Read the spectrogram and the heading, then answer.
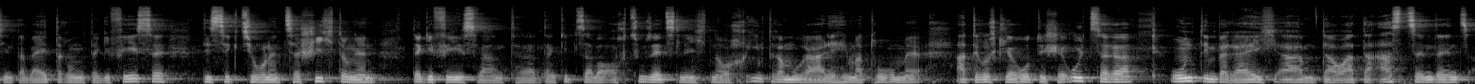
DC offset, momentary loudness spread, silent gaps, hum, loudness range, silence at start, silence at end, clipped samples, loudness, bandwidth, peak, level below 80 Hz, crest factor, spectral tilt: under 0.1%; 10 LU; none; none; 3 LU; 0 s; 0 s; under 0.1%; -25 LUFS; 16 kHz; -6 dBFS; -60 dBFS; 20 dB; -4 dB/octave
